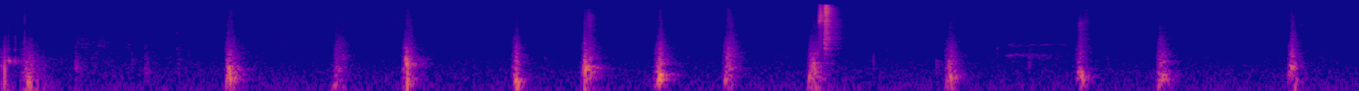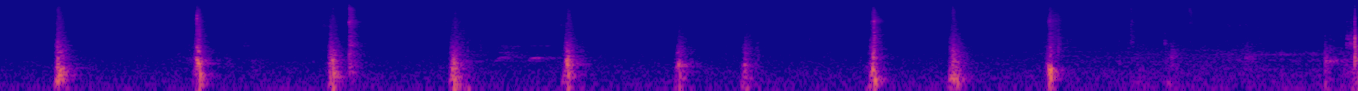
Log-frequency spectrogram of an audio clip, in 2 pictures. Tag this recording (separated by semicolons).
swash; swosh; woosh; swish; stick; whoosh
